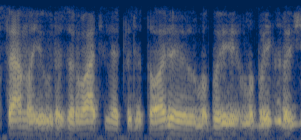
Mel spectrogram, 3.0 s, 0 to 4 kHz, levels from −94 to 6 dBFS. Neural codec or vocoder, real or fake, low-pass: codec, 16 kHz, 4.8 kbps, FACodec; fake; 3.6 kHz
